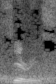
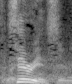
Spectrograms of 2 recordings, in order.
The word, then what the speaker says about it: Ceres: All right, I'm with Zach Schein from, how do you pronounce it, CERES? CERES. CERES.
